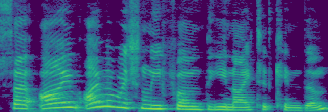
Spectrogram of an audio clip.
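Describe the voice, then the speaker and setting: With pitch that swings very widely, the delivery keeps a moderate pace. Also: woman. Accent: British. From Southeast London, England. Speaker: mental health advocate. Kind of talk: interview conversation.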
